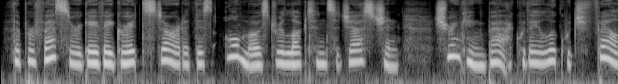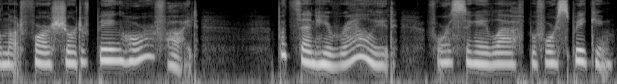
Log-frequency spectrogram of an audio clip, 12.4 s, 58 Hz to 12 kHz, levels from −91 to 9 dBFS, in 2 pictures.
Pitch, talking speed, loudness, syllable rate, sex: 230 Hz, 160 wpm, -18 LUFS, 4.6 syllables/s, female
